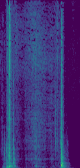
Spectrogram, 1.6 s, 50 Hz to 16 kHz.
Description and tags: The lid of an ice-maker opening.
Recorded with a Zoom H1 Handy Recorder.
